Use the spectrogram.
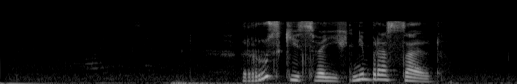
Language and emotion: Russian, positive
